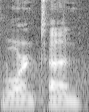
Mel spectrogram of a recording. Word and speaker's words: Warrenton: the drop to W you got it it's Warren ton but yeah you got it some people pronounce it Warrenton Warren town but it's not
